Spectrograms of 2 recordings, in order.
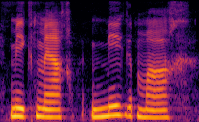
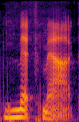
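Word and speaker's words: Mi'kmaq: the author is of mikm MiG um it used to be pronounced in the old days mcmack which is inappropriate and that's the pronunciation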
